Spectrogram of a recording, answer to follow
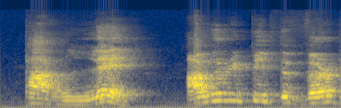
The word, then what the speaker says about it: parlez: Easy at the end is pronounced E with the accent, the sound E. So you will say vous parlez.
